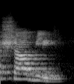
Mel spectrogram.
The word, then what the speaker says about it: Chablis: sure for chardonnay and sure for shabli so by now you know that the french like to pronounce their ch as sure rather than cheer chablis is a fairly large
